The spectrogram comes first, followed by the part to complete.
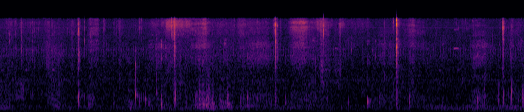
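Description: Close-up chewing of a bite of dinner roll: soft, wet mouth sounds with a few sharp clicks scattered through.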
